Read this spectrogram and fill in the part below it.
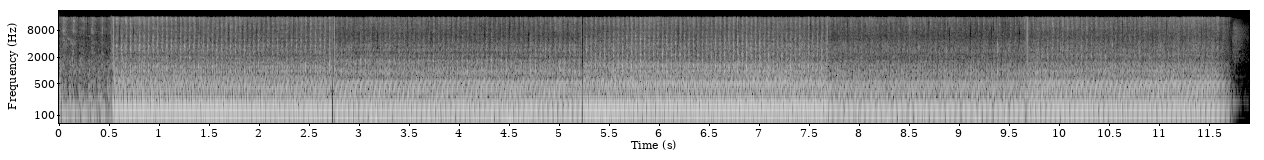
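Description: A bangka boat engine drones steadily at a constant pitch for several seconds on water in Bulacan, Philippines, loud and close, with no voices, then cuts out at the end.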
